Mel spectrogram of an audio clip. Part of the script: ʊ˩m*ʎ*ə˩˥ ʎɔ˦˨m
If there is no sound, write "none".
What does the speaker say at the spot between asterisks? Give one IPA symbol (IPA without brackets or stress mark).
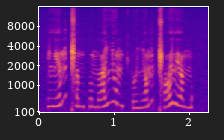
lˠ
